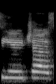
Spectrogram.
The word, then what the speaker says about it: Wachs: So it's Wachs, but it's pronounced like wax your back.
